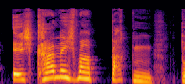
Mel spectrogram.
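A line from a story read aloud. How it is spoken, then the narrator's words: Bellowing. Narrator (German): brüllt er schließlich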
